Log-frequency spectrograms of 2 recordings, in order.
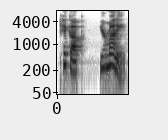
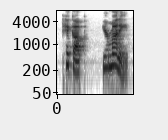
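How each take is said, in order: First: It is said calmly, with little urgency. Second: It is said calmly, with little urgency.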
